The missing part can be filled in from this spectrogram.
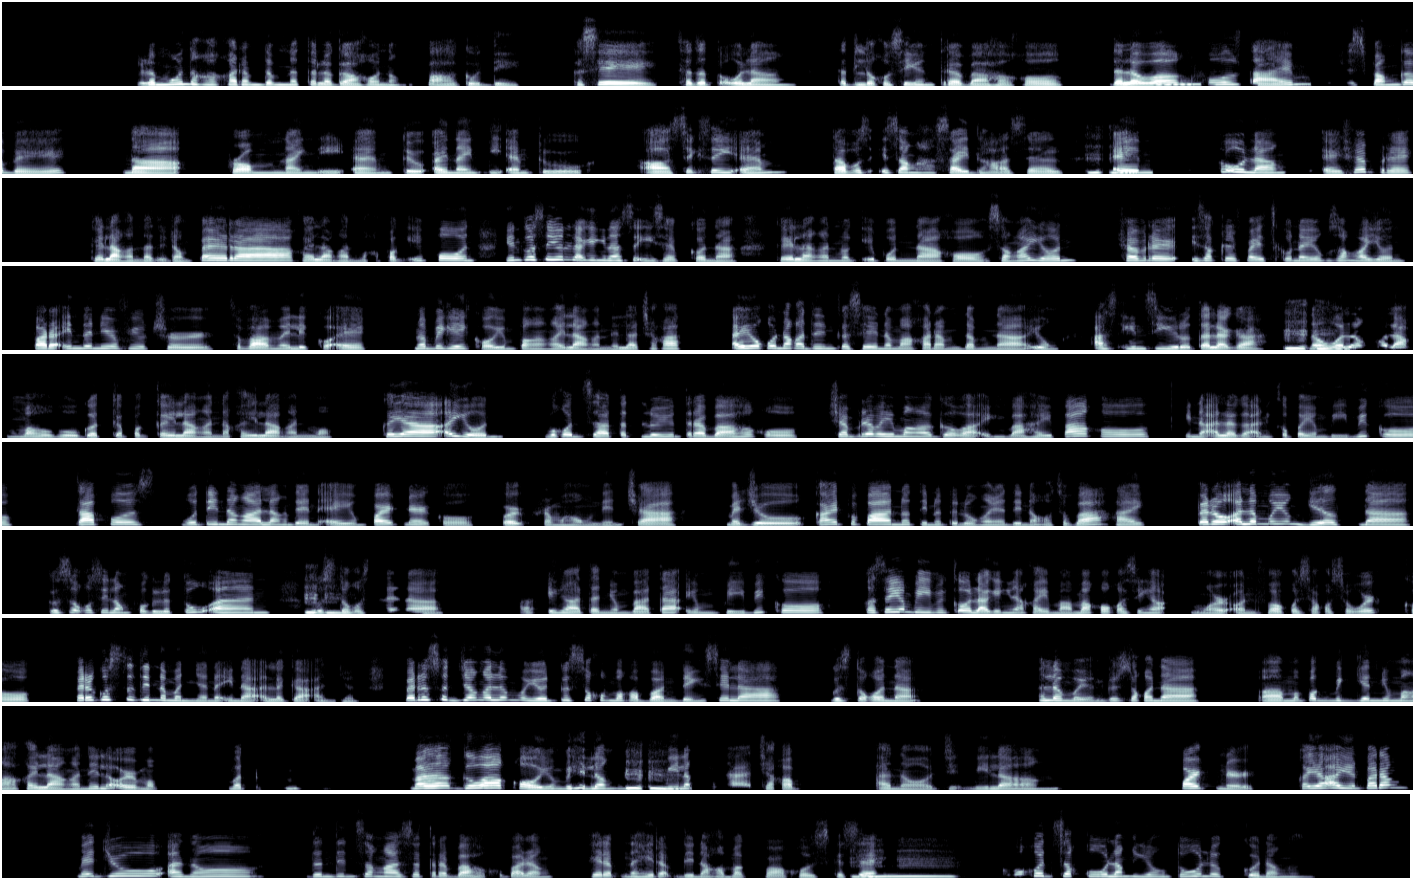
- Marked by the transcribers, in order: other background noise; tapping; laughing while speaking: "bilang"
- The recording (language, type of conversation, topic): Filipino, advice, Paano ako makakapagtuon kapag madalas akong nadidistract at napapagod?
